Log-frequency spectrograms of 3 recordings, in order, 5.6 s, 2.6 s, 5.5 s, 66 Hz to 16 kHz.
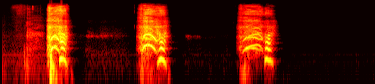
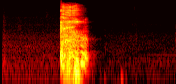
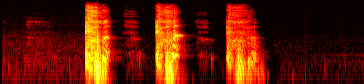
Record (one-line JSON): {"exhalation_length": "5.6 s", "exhalation_amplitude": 32293, "exhalation_signal_mean_std_ratio": 0.33, "cough_length": "2.6 s", "cough_amplitude": 31954, "cough_signal_mean_std_ratio": 0.31, "three_cough_length": "5.5 s", "three_cough_amplitude": 32768, "three_cough_signal_mean_std_ratio": 0.3, "survey_phase": "beta (2021-08-13 to 2022-03-07)", "age": "18-44", "gender": "Female", "wearing_mask": "No", "symptom_none": true, "smoker_status": "Current smoker (e-cigarettes or vapes only)", "respiratory_condition_asthma": false, "respiratory_condition_other": false, "recruitment_source": "REACT", "submission_delay": "2 days", "covid_test_result": "Negative", "covid_test_method": "RT-qPCR", "influenza_a_test_result": "Negative", "influenza_b_test_result": "Negative"}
